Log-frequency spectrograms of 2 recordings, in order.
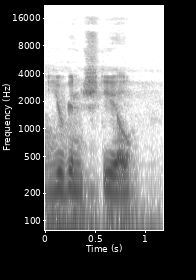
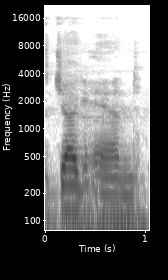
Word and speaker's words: Jugendstil: Somebody looking it up online, they'll look at it as jug end, but he's pronouncing it with the original language there.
